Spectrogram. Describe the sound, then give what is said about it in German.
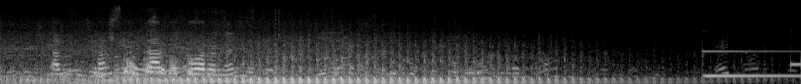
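The engine of the old ship João Bruno II chugs with a deep, rapid, steady throb that slowly fades as the ship leaves the harbor in pouring rain, then a steady tonal blast like a horn sounds near the end. “Im strömenden Regen verlässt das Schiff den Hafen.”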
